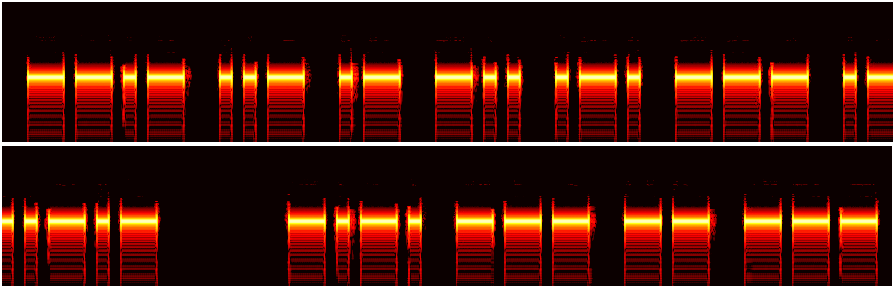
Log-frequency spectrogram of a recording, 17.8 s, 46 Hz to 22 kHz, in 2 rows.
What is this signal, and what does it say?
Morse code, heard as a keyed tone, about 10 wpm, 800 Hz. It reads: QUADRO. COMO
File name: Portugais - texte en clair 1 - vitesse - 10 mots minute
